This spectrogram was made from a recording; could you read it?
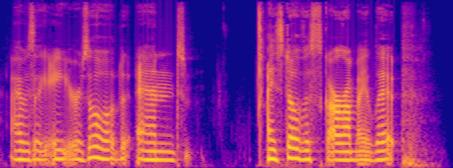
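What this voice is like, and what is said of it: Emotional voice. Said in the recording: “why am I getting emotional?”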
